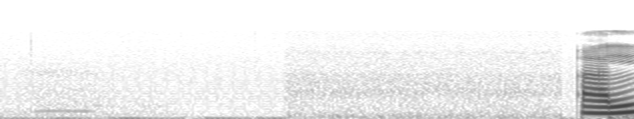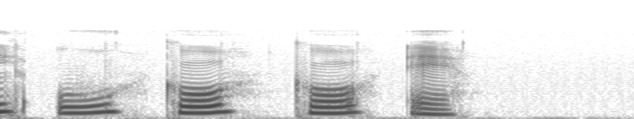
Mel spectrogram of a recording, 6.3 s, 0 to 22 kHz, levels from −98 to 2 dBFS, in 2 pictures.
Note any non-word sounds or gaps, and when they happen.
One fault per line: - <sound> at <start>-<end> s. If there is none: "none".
none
